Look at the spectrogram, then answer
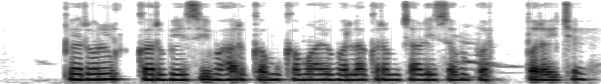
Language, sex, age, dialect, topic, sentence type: Magahi, male, 60-100, Western, banking, statement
